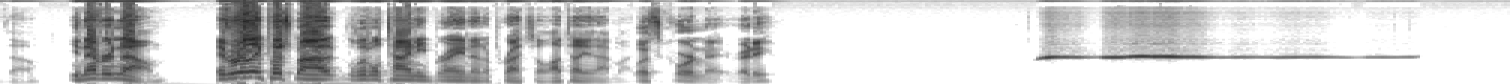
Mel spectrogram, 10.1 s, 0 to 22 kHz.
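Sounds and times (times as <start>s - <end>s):
speech: 0.0s - 5.2s
person whistling one long steady high note: 6.9s - 9.5s.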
